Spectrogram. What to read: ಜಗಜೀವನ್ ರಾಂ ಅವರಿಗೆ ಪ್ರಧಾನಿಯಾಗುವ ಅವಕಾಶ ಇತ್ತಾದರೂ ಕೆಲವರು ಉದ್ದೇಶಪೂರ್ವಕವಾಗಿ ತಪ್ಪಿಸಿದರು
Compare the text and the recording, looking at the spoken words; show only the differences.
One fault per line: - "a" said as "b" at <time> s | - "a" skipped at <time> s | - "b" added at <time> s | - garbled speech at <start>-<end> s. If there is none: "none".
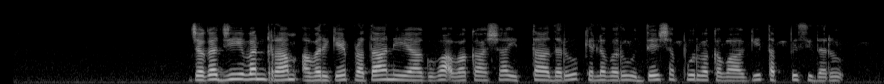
none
